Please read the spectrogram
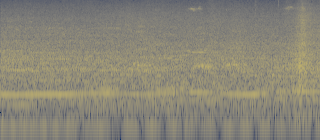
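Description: Steady machinery noise with a constant low hum that drops out about five seconds in, and a short, louder rush near the end.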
